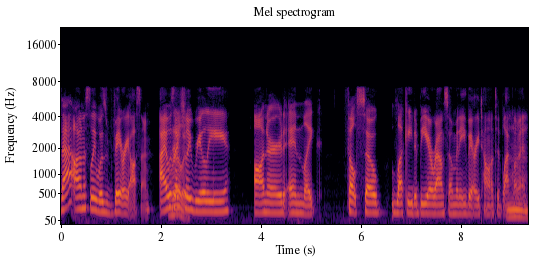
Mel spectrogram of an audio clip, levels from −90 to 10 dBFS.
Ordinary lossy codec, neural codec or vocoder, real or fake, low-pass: MP3, 64 kbps; none; real; 7.2 kHz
